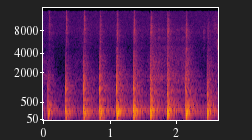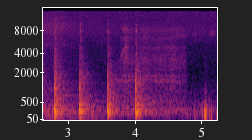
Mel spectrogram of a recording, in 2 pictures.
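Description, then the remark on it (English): About fifteen loud, hollow knocks on a door, steady and fairly quick at first, then spacing out and slowing, with one last knock after a short pause. No one speaks. “There's a knock on your heart today.”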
